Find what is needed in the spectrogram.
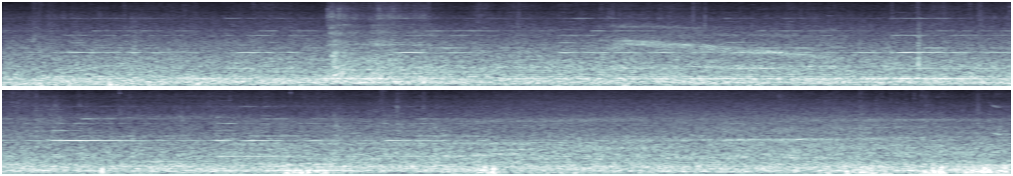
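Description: Steady rumble and hum of a busy train station, with a falling whine about six seconds in.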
